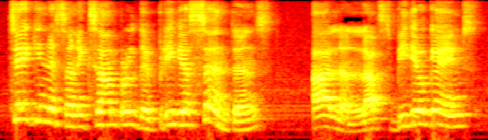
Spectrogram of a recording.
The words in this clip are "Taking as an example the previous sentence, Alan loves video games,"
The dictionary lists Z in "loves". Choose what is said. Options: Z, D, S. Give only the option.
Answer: S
